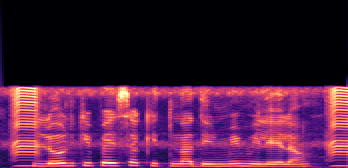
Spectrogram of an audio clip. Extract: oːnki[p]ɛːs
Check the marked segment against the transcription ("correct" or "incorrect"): correct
